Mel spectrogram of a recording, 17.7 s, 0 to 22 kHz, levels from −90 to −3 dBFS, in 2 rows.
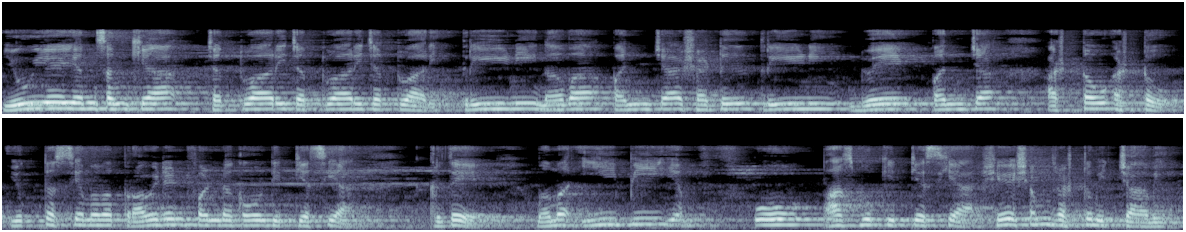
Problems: none marked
